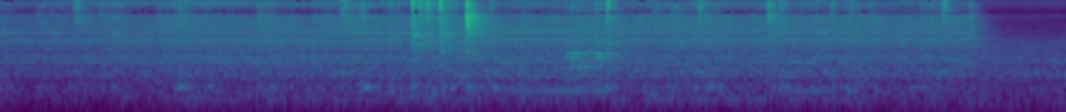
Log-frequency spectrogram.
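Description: An ATM's cash-deposit mechanism running with a steady whir and a few clicks about four to five seconds in, while it processes the deposited bills.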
